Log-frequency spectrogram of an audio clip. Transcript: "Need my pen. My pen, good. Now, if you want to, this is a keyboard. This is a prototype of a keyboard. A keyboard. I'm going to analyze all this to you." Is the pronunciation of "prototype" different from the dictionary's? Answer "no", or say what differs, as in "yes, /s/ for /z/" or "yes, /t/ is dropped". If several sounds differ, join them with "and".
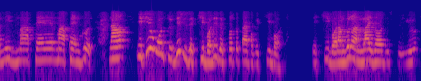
no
